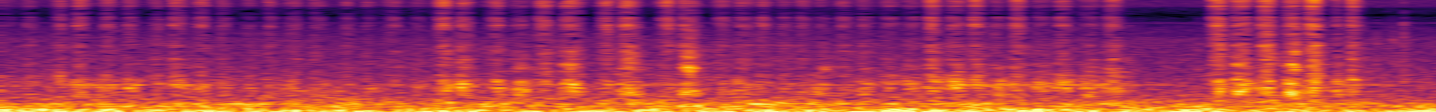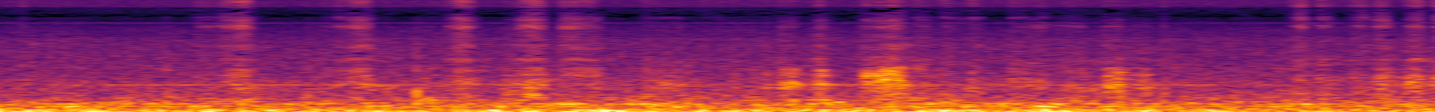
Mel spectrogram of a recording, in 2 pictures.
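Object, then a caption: Pencil on paper sketchbook page. A pencil tip scratches leaf outlines onto a white paper sketchbook page with quick strokes. Soft, dry rasping bursts come and go against a steady low hum, with brighter scratchy streaks on the faster strokes.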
